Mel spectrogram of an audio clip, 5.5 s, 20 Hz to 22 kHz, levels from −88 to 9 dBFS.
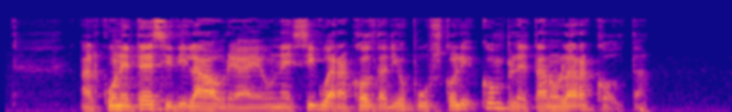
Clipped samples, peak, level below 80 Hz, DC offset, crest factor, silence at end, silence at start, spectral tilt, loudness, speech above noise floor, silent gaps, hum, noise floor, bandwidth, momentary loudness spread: under 0.1%; 0 dBFS; -52 dBFS; under 0.1%; 20 dB; 0.65 s; 0.6 s; -4 dB/octave; -18 LUFS; 46 dB; none; none; -64 dBFS; 11.5 kHz; 14 LU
